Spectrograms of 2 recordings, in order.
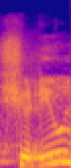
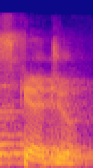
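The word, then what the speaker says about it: schedule: इसके बाद स्केड्यूल, right, शेड्यूल जिसको बोलते हैं उसका राइट प्रोनाउंसिएशन होता है स्केड्यूल, राइट।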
